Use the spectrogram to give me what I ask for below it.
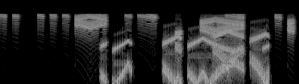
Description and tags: sonokids-omni-04
Part of my unfinished pack of sounds for Sonokids, a weird synth sequence of strange sounds.
sequencer, sonokids, digital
